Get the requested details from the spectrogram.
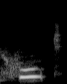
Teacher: Hoot is a rounded vowel, the oo, compared to the heat.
